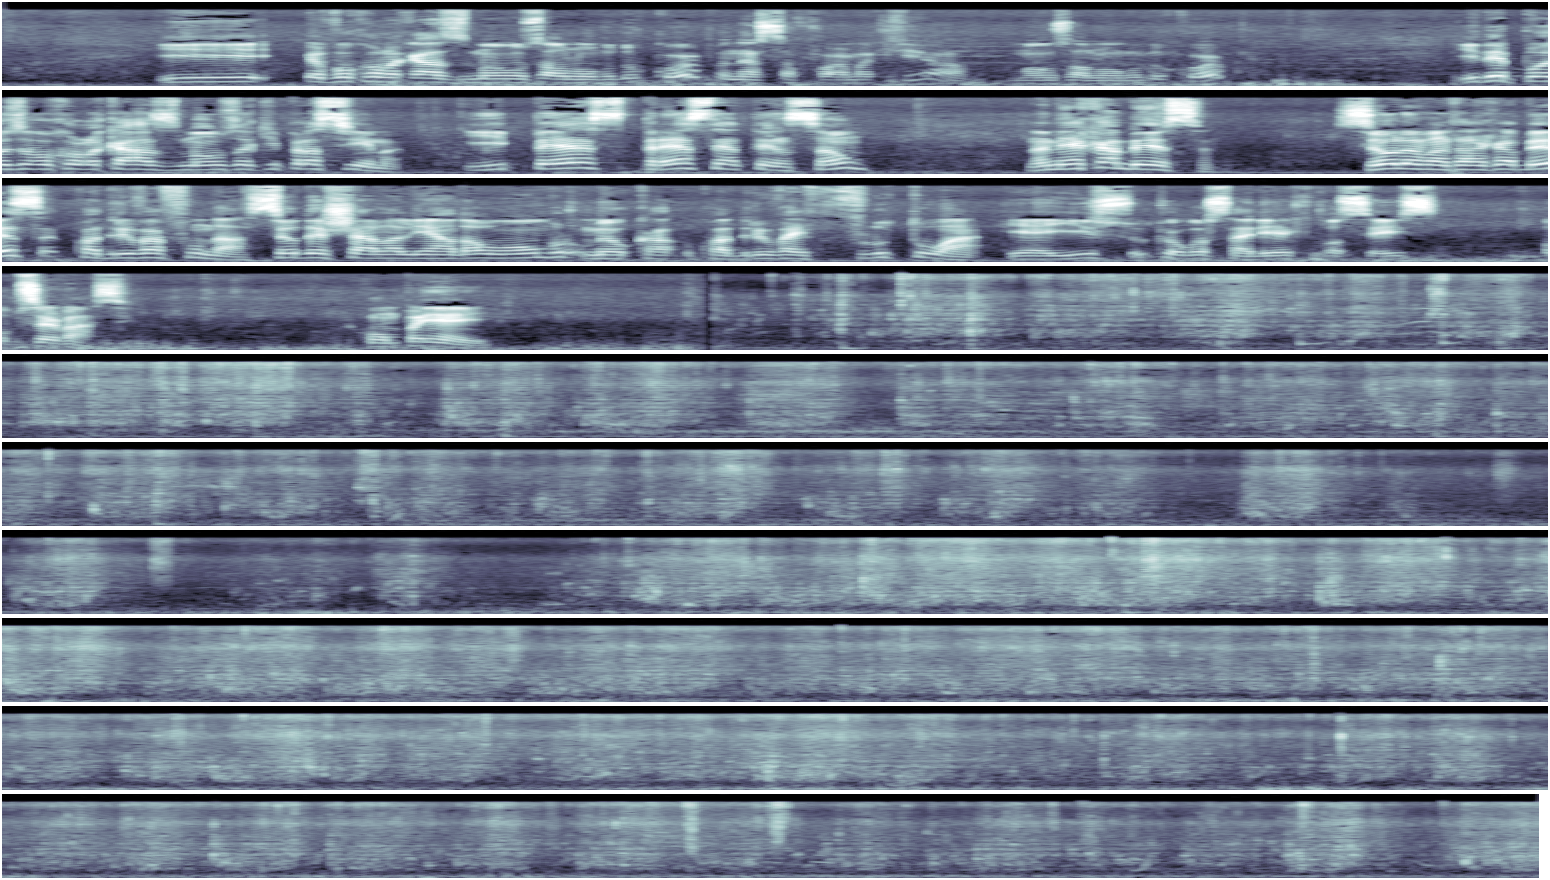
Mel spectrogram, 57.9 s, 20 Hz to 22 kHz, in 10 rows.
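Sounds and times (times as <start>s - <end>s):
water splashing from kicking: 20.0s - 57.9s.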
